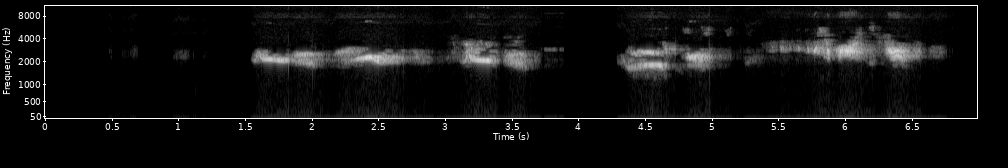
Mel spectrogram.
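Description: Birds chirping and singing in a series of short phrases, starting about a second and a half in.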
